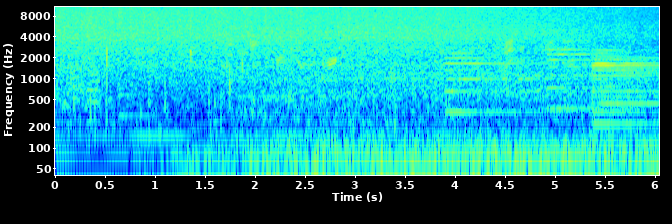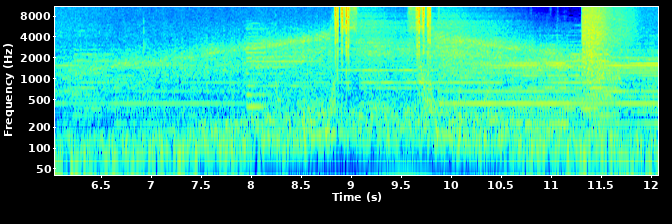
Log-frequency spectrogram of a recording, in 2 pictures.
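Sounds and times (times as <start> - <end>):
low rough rumbling: 0.0 - 9.6.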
